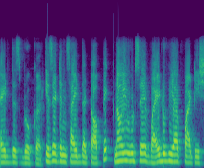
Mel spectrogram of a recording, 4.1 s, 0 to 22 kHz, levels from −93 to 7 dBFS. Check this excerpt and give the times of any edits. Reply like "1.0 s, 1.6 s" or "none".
2.2 s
